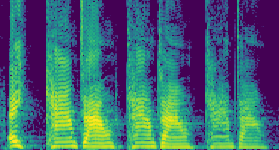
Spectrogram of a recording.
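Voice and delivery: mock Liverpool catchphrase, repeated and fading; Liverpudlian accent. Shown as a demonstration. Liverpudlians wanting you to be calm, in Scouse accent. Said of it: "They go".

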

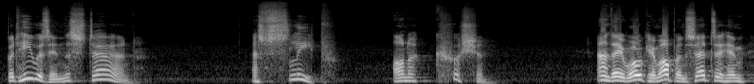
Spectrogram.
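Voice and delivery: measured, solemn Bible reading; scripture reading. Acted. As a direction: read the passage like a preacher at the lectern. Reads the gospel aloud.

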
